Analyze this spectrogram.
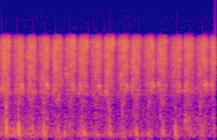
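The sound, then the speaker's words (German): Hands rubbing together in a guided relaxation exercise: a long series of quick, even back-and-forth strokes that make a steady, rhythmic hiss, with no talk over it. “Du kannst deine Hände aneinander reiben”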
